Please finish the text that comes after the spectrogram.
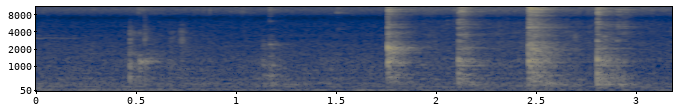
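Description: Red chili powder and turmeric being stirred in a pan with a spoon: a few soft scrapes, then four sharper clinking strokes against the metal, close and clear, with no voice.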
